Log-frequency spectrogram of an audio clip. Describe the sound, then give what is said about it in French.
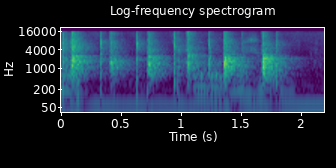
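A group claps hands in a church radio studio, a brisk run of sharp claps in a loose, uneven rhythm, with a voice faintly sounding underneath. “Acclamons pour notre”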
